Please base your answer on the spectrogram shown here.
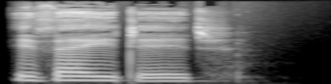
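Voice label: "evaded", British English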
